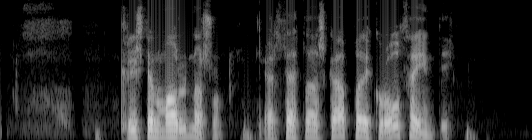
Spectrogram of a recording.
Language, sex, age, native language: Icelandic, male, 50-59, Icelandic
